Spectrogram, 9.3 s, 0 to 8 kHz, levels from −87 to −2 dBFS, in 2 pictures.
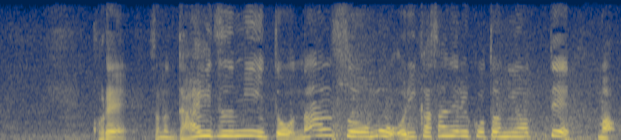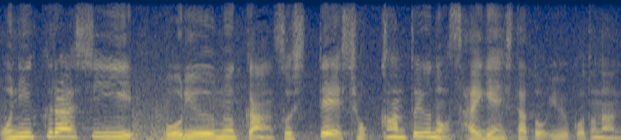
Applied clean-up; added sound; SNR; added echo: none; Thunder; 14 dB; none.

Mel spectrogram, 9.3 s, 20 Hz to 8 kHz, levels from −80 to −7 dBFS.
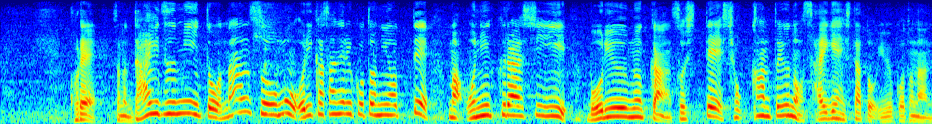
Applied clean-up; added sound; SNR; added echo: none; none; none; none.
